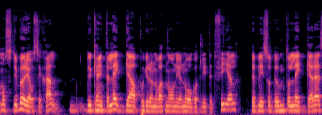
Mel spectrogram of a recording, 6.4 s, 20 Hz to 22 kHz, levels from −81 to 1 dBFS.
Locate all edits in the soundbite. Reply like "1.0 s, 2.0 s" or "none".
4.0 s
